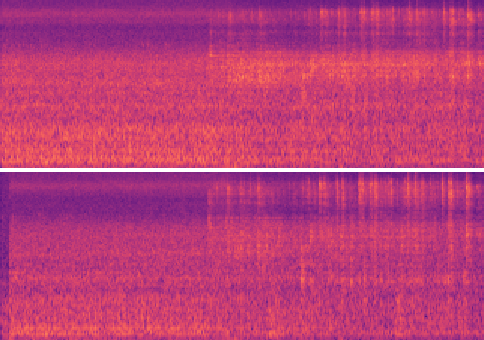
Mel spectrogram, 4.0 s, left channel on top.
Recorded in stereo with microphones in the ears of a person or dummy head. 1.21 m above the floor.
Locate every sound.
1.7 s frying: 85° right, 4.5 m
